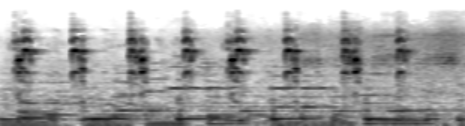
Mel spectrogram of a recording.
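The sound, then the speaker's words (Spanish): Mexican prairie dog calls, a steady run of about eight sharp, high-pitched squeaky chirps repeating roughly twice a second over a low, sustained tonal background. “Somos perritos llaneros mexicanos.”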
